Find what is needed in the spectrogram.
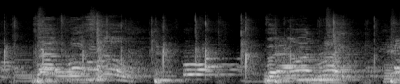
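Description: Live band playing a groove: electric bass and drums under bending melodic lines, with sharp drum hits throughout and a brief dip in the music about two and a half seconds in.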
